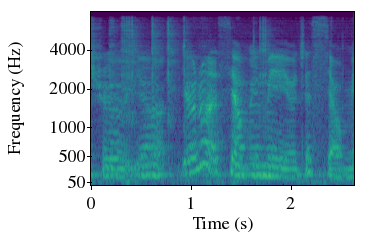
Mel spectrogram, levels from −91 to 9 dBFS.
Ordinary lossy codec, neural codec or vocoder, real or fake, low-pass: none; vocoder, 24 kHz, 100 mel bands, Vocos; fake; 7.2 kHz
